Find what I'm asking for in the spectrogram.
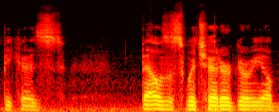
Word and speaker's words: Gurriel: How do you say his Gurdjieff? Gurriel.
